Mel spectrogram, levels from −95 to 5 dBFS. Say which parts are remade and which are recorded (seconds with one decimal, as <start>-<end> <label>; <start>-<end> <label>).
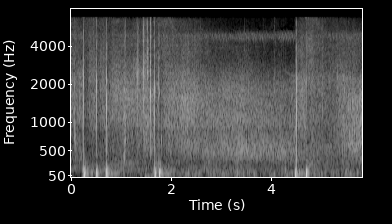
0.0-0.9 recorded; 0.9-2.6 remade; 2.6-5.8 recorded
